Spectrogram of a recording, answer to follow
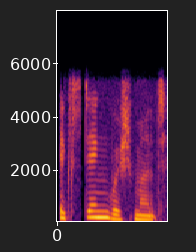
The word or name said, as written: extinguishment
